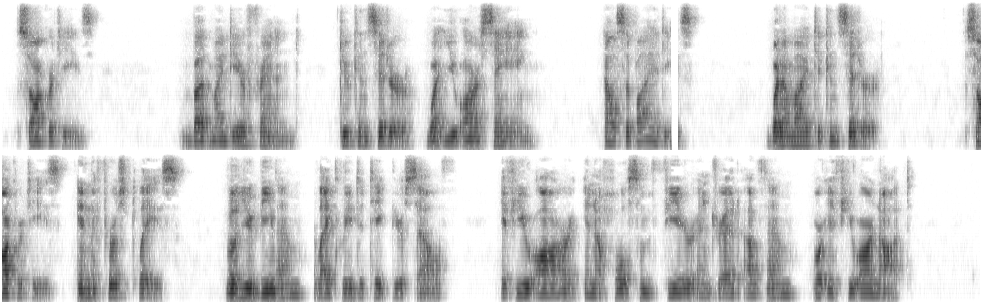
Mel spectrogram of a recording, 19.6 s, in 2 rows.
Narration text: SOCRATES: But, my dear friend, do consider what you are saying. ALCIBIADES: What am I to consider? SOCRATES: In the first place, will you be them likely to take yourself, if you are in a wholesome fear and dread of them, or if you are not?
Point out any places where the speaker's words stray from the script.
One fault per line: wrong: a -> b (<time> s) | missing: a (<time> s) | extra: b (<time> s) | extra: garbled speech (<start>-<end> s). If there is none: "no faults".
no faults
